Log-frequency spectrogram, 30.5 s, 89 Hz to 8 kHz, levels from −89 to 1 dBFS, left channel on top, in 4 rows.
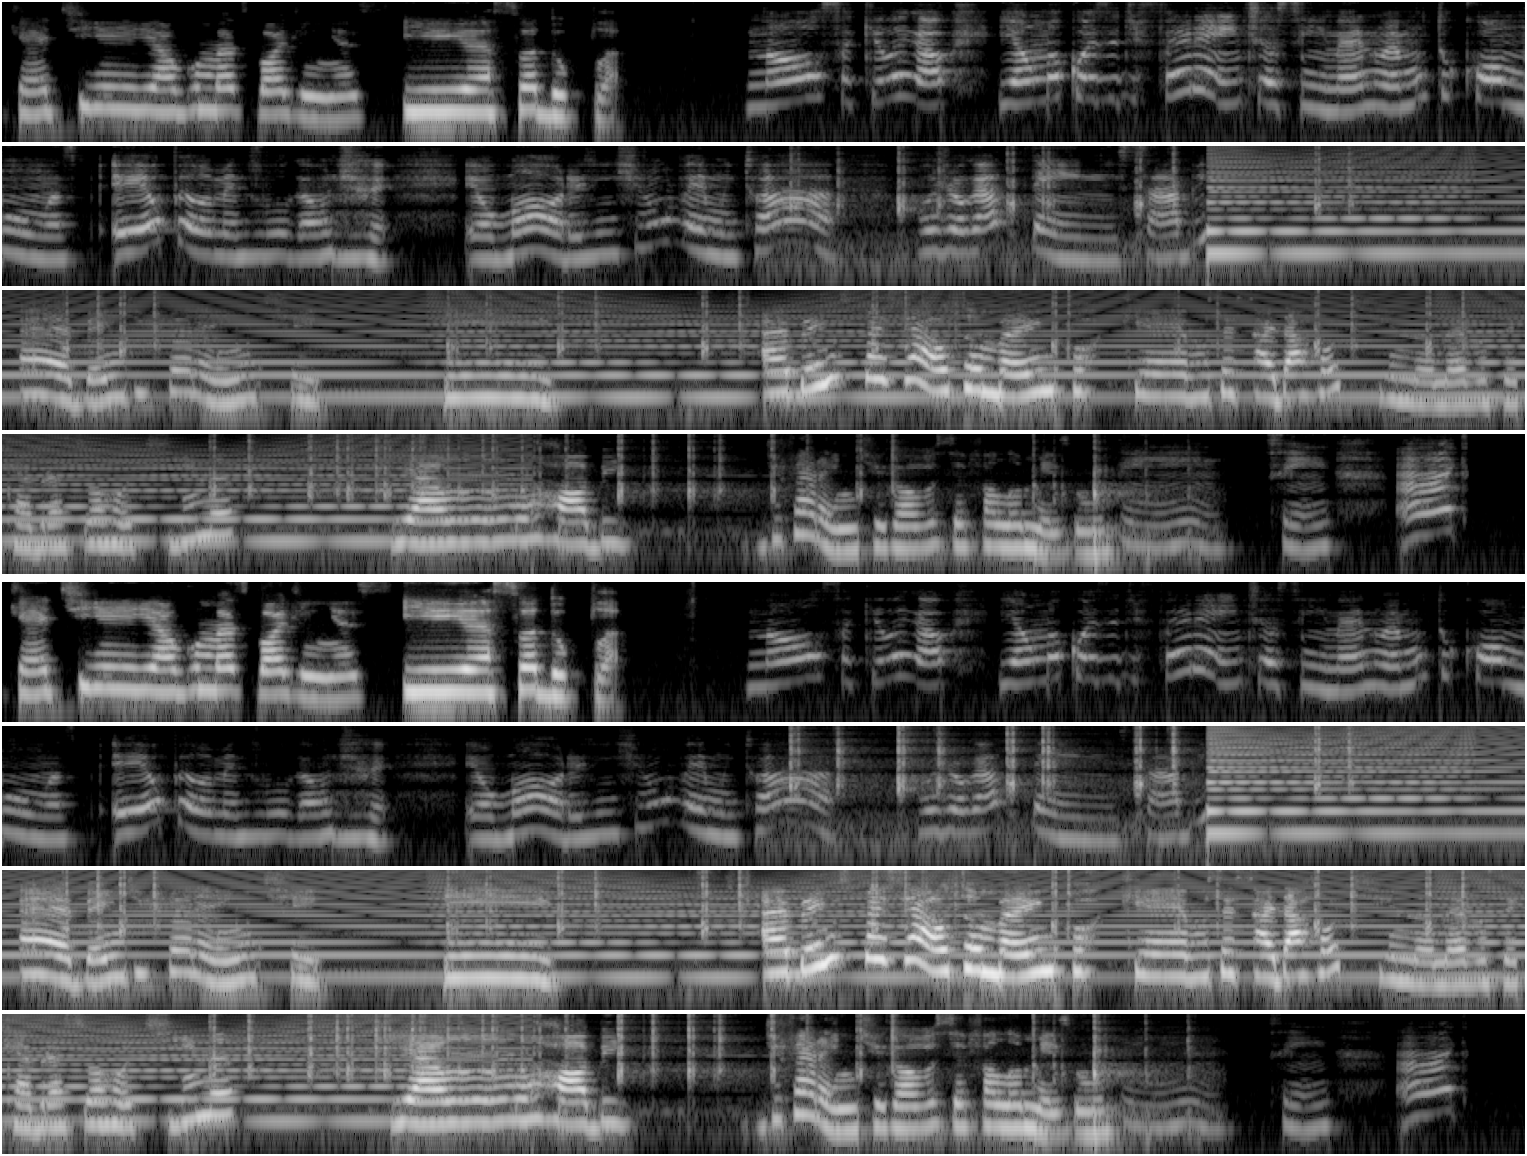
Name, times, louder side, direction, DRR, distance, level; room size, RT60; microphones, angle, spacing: voice 1, 0.0-3.1 15.3-16.9 17.4-18.0 19.0-24.0 24.8-26.0 26.6-28.4, right 6 dB, 65° right, 0.5 m, -23 dB
voice 2, 3.7-11.8 12.2-13.7 28.4-30.2, left 4 dB, 85° left, 5.1 m, -38 dB
sound 1, 11.5-16.1 16.4-19.0 19.3-20.0 20.3-27.4 28.0-28.9, right 9 dB, 85° right, 7.6 m, -39 dB
Keyboard (musical), 13.6-25.5, right 3 dB, 40° right, 4.1 m, -34 dB
head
